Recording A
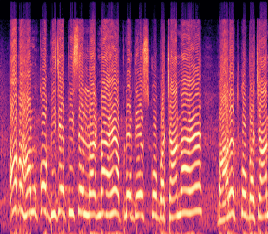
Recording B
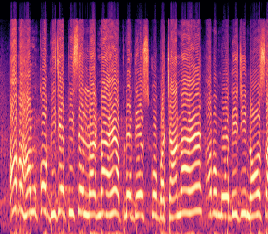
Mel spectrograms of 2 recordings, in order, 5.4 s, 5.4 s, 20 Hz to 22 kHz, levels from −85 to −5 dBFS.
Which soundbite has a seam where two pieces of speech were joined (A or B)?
B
